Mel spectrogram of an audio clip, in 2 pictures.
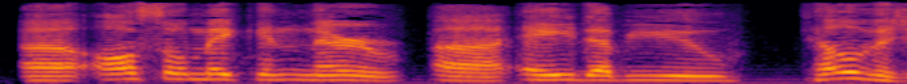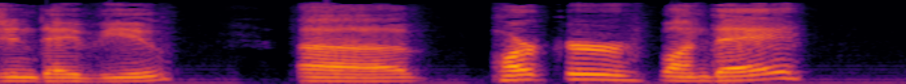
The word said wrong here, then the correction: Boudreaux: Boudreaux. – Yeah, I can never pronounce that guy's name.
